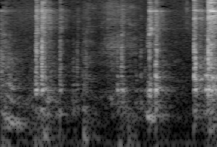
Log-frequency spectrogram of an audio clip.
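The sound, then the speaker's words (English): A printer runs through a sheet of paper, giving a series of uneven mechanical clacks and whirring bursts over a low steady hum, with the loudest rattles near the end. “I'll just print another piece of paper.”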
